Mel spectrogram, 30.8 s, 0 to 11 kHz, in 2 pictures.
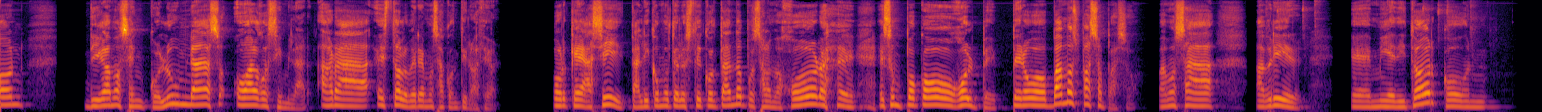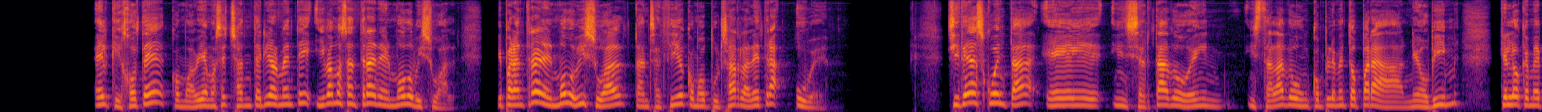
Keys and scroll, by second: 11.8-14.9 typing, 16.2 Return, 23.3 v.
